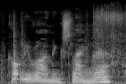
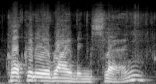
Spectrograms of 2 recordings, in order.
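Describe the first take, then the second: First: Said in the usual way. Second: Louder, slower and higher, like a grand announcement; proud announcement. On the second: Shown as a demonstration. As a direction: proclaim it slowly with pride.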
